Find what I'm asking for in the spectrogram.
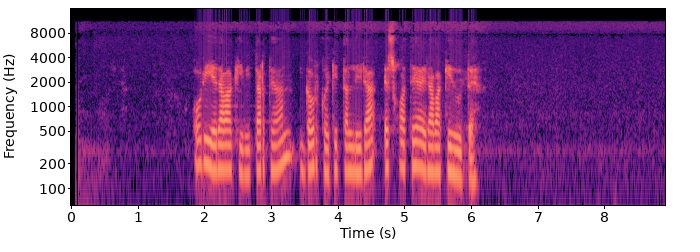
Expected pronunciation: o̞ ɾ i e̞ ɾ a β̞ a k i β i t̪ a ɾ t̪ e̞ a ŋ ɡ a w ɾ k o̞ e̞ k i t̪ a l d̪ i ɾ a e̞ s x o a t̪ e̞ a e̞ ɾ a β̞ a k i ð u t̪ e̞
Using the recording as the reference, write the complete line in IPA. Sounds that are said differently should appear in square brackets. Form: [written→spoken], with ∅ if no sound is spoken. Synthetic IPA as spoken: o̞ ɾ i e̞ ɾ a β̞ a k i β i t̪ a ɾ t̪ e̞ a ŋ ɡ a w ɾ k o̞ e̞ k i t̪ a l d̪ i ɾ a e̞ s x o a t̪ e̞ a e̞ ɾ a β̞ a k i ð u t̪ e̞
